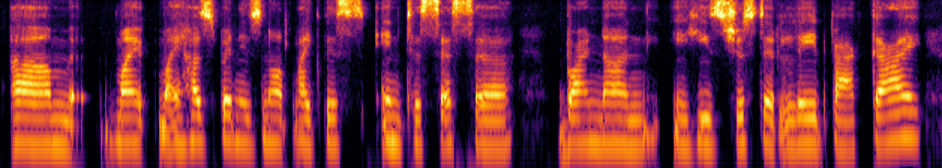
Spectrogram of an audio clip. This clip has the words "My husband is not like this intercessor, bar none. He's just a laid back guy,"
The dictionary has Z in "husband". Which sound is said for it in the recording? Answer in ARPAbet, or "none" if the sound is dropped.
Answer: Z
